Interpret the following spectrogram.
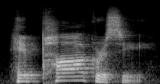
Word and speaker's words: hypocrisy: together like that huh hypocrisy let's break that down hocy emphasis on the awe hypocrisy a practice of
